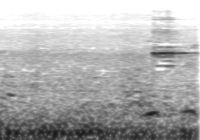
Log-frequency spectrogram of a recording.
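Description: Steady low rumble of street traffic with a short, high, steady toot near the end, under a man's voice.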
